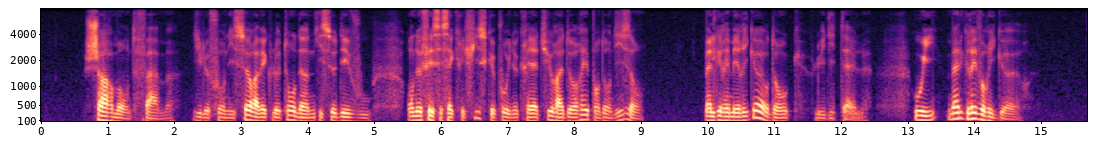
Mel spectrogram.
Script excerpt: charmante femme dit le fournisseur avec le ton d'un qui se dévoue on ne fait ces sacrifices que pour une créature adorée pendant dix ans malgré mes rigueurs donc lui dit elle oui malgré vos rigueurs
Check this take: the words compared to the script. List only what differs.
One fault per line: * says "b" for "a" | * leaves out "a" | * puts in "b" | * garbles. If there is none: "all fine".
all fine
